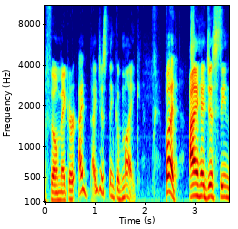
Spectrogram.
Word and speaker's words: Miike: And I know that his name is pronounced Mike, but I used to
